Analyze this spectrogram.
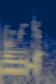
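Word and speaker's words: bombilla: Jako Češi to vyslovo bombila, ale jako má se to vyslovovat bombíža.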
